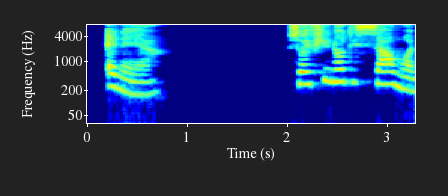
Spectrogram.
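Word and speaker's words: εννιά: Sometimes, though, especially in casual conversation, Greeks also use efta instead of epta, ochto instead of okto, and ennia instead of enea.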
